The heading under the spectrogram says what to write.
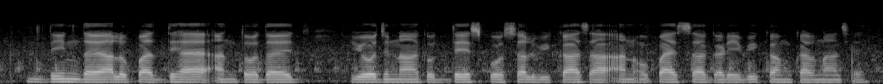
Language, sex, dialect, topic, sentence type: Maithili, male, Eastern / Thethi, banking, statement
